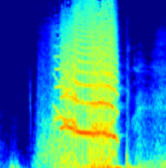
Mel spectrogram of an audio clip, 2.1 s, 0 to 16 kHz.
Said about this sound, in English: Oh, do you know, so I thought baby elephant to begin with, but then I thought no, F1 car stopping in pit quickly. No, that is three elephants. Oh no. So it is elephants, elephants or F1.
